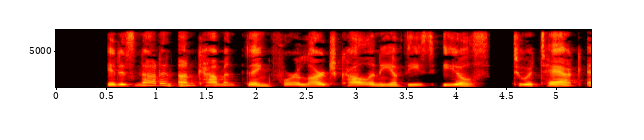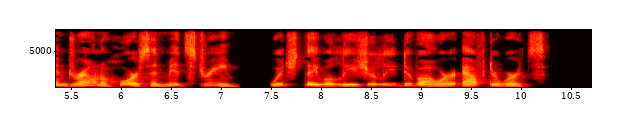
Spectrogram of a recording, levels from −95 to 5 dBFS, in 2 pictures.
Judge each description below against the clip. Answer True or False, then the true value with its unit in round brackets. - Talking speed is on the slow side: False (155 wpm)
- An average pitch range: True (3.2 semitones)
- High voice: True (200 Hz)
